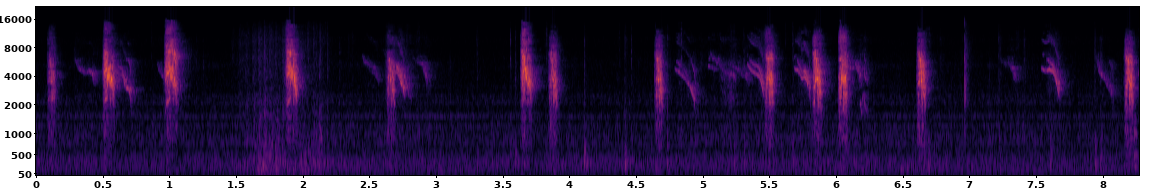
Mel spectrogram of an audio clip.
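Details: Eurasian tree sparrow, September 12: a busy run of loud, sharp chirps and tweets, some hooked and downslurred, coming irregularly about every half second over eight seconds.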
